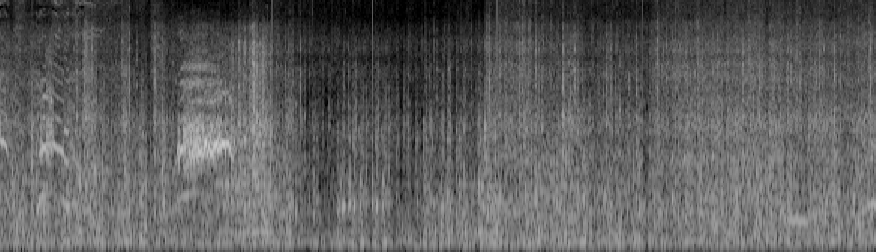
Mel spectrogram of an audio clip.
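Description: Roller coaster ride on a wooden coaster: the train running loudly along the track with constant rushing noise, and a woman giving short screams, the longest about two and a half seconds in and another near the end.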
